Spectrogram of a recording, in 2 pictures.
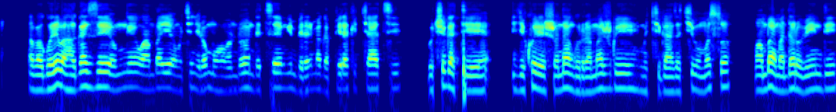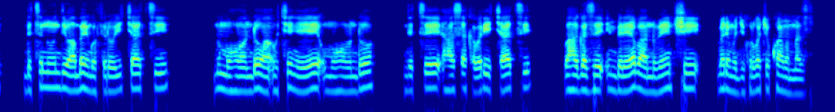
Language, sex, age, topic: Kinyarwanda, male, 18-24, government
